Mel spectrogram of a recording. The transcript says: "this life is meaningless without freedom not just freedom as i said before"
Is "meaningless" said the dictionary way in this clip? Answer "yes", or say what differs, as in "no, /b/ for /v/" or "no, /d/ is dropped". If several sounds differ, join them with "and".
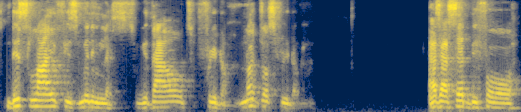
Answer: yes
